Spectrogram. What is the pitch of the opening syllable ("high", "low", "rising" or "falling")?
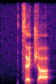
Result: high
